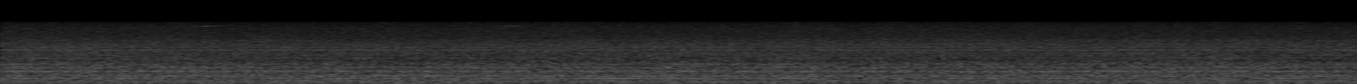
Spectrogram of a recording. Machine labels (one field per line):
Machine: fan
